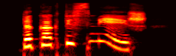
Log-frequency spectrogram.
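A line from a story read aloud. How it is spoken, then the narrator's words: Indignant girl exclaiming. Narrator (Russian): возмущенно воскликнула девушка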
